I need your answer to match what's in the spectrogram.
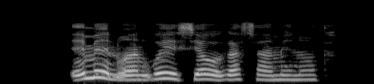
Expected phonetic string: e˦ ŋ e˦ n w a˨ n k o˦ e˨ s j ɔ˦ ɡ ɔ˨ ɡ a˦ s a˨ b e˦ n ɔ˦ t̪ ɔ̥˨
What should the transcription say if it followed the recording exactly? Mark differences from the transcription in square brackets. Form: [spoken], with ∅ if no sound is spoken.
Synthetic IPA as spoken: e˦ [m] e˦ n w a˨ n [ɡ] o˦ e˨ s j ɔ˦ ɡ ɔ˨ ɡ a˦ s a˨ [m] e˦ n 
